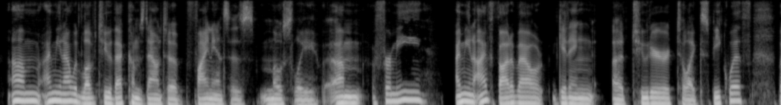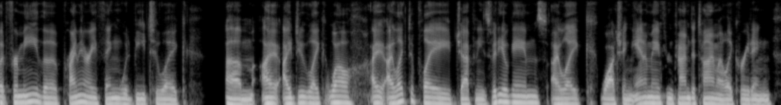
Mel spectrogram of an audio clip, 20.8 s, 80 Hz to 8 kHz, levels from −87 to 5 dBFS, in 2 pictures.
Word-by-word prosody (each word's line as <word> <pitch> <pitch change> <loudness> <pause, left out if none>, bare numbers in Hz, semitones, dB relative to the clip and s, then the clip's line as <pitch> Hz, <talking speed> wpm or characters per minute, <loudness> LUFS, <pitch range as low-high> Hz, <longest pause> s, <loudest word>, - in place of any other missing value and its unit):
Um, 165 -1 +3
I 145 +4 0
mean, 165 -1 +4
I 160 - +3
would 150 -6 +2
love 110 0 +1
to, 120 -2 +2
that 115 +2 0
comes 110 -8 0
down 100 -1 0
to 95 -2 -2
finances 95 -2 -2
mostly. 90 -3 -2
Um, 125 -1 +2 0.2
for 125 +8 -2
me, 175 -1 +1 0.4
I 135 - +4
mean, 150 -1 +4
I've 155 +6 +1
thought 115 +2 +1
about 120 -3 0 0.2
getting 105 -4 +1 0.2
a 95 -2 +1
tutor 115 +4 +1
to, 100 - -7
like, 90 -1 -2
speak 120 +5 -3
with, 165 -2 -1 0.4
but 130 - 0
for 130 - 0
me 140 +4 +3
the 115 -4 0
primary 120 +2 +1
thing 110 0 0
would 100 -2 -1
be 100 0 0
to, 100 - -4
like, 95 -2 -1 0.5
um, 100 -3 +3
I 115 +1 +2
I 110 +1 +3
do, 120 +2 0
like 115 -1 0
well, 125 -4 +1 0.2
I 120 0 +1
I 115 - +1
like 140 +6 +2
to 160 - -3
play 110 -6 0
Japanese 100 -2 -2
video 140 +6 +2
games. 130 -2 +1
I 100 - -1
like 105 -1 -3
watching 100 -3 0
anime 115 +1 +2
from 110 -3 -2
time 110 +1 +1
to 110 - +1
time. 110 -1 0
I 95 - +2
like 95 0 -2
reading 95 -2 0
110 Hz, 180 wpm, -23 LUFS, 100-125 Hz, 0.5 s, mean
